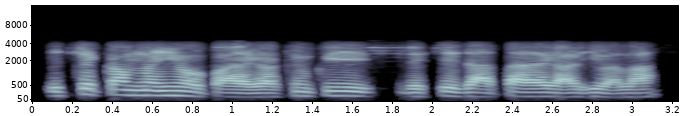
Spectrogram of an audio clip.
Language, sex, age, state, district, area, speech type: Hindi, male, 18-30, Uttar Pradesh, Mirzapur, rural, conversation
